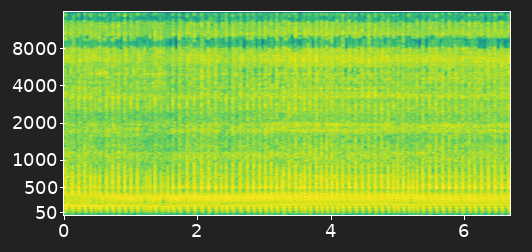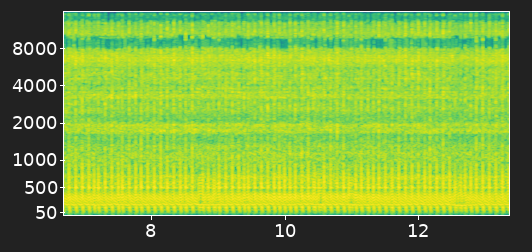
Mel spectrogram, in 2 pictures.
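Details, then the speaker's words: 50-year-old Stihl 031 AV Super chainsaw after full rebuild with new bearings and seals, during first start and carburetor tuning: rapid buzzing two-stroke idle with a thin metallic ting; owner believes it is the baffle rattling inside the muffler. "the muffler you can hear that rattle that tinging sound that's the baffle i believe inside the muffler"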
